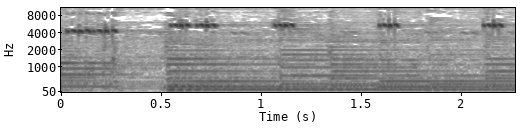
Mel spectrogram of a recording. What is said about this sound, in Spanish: El grillo, sereno, contento, cantaba melodías de amor.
